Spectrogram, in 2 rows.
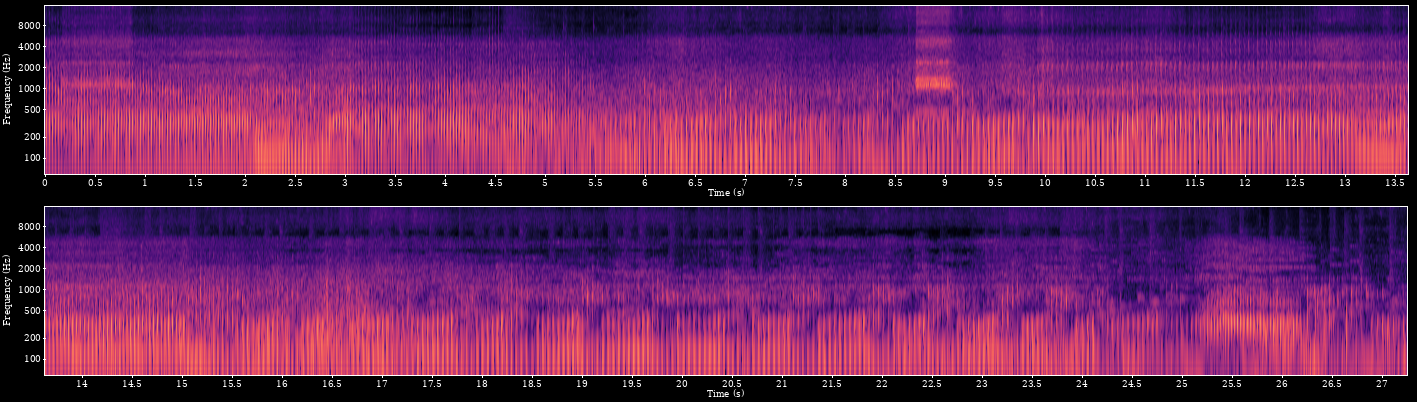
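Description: Hero Honda Karizma ZMR's 223 cc single-cylinder engine running while the bike is ridden. Its pitch dips about two seconds in, holds steady for a while, and takes on a pulsing note over the last ten seconds.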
